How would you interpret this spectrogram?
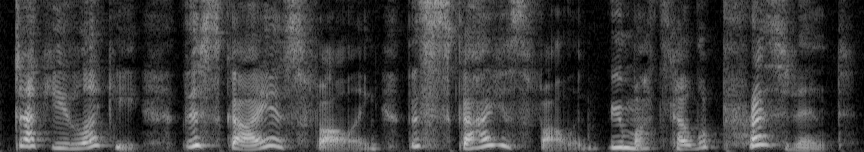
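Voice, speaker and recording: A woman's voice: high-pitched, very animated, fairly quick, pitched above the performer's own voice. A woman voicing a dim-witted, panicky storybook hen who cries out urgently and repeats herself. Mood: frantic alarm.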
